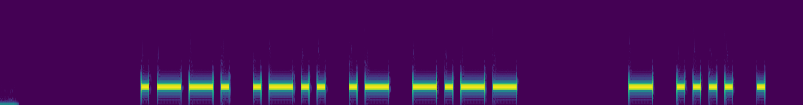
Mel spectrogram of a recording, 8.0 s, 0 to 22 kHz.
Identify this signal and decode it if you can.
Morse code, heard as a keyed tone, about 14 wpm, 700 Hz. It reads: PLAY THE
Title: 2x Word-Spacing - Sentences from Top 500 Words - 15wpm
